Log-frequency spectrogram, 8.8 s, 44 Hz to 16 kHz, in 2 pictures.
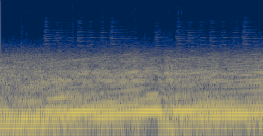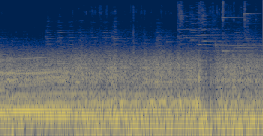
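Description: Jaguar F-Pace SVR's supercharged 5.0-litre V8 pulling hard under full acceleration, its pitch climbing, dipping at an upshift about two and a half seconds in, then climbing again.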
